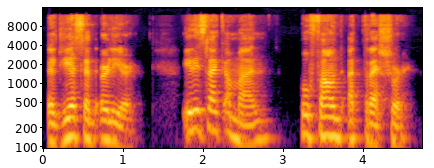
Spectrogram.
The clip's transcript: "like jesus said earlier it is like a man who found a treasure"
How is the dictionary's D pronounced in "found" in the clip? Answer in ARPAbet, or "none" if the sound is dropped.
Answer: D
